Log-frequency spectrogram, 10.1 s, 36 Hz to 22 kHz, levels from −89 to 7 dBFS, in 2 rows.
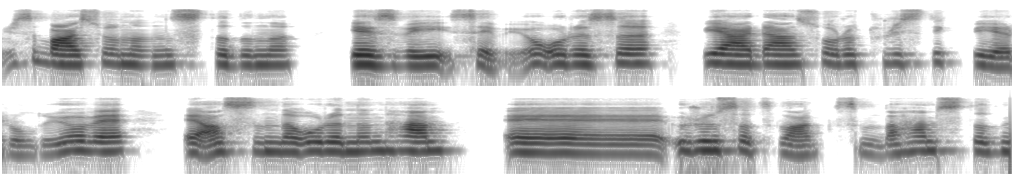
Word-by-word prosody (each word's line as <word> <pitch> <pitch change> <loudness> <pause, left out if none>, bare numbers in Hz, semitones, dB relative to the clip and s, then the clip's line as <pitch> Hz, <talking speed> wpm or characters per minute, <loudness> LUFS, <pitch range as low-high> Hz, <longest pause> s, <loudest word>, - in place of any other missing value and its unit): birisi, 210 +3 -13
Barselona'nın 190 -1 +4
stadını 185 -1 -5 0.3
gezmeyi 175 -2 +3
seviyor. 205 - -7
Orası, 200 +1 -1 0.2
bir - - -4
yerden 195 -1 +5
sonra 200 0 -7
turistik 210 +1 -13
bir 190 - -3
yer 160 -1 -1
oluyor 165 +8 -3
ve, 210 0 +2 0.3
eee, 190 - +3
aslında 200 -1 0
oranın 205 +1 0
hem, 215 +1 +4 0.2
eee, 180 -3 +1
ürün 220 +1 +1
satılan 195 -8 -4
kısmında 170 +2 -10
hem 215 0 -2
stadın 210 -2 -6
195 Hz, 145 wpm, -23 LUFS, 185-210 Hz, 0.3 s, yerden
